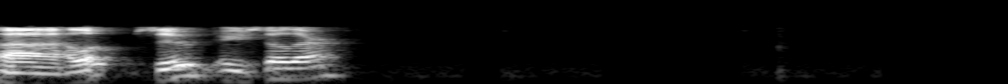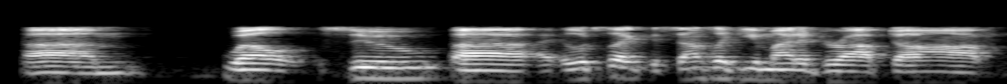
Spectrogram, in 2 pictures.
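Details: Adult male speaker; typical speech.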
